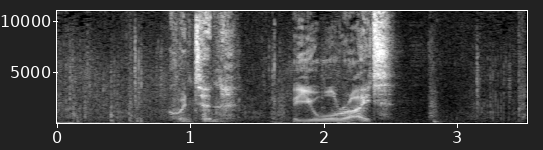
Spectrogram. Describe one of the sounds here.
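A man calls out with concern.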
